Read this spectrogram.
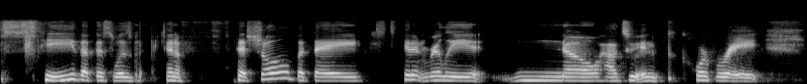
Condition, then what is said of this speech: Stuttering. So I'm a person who stutters.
